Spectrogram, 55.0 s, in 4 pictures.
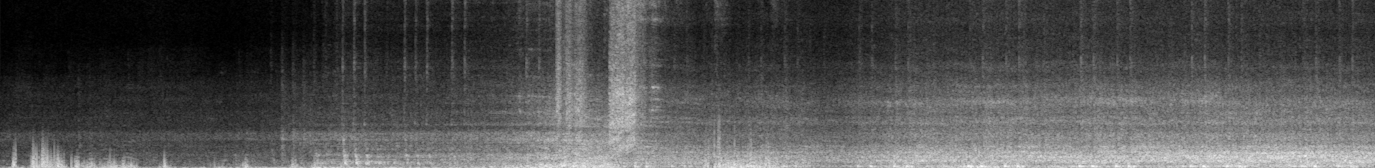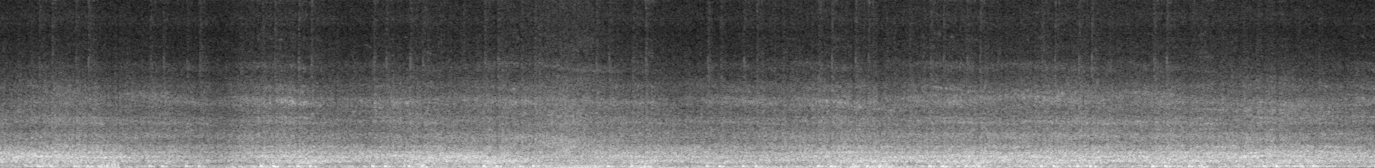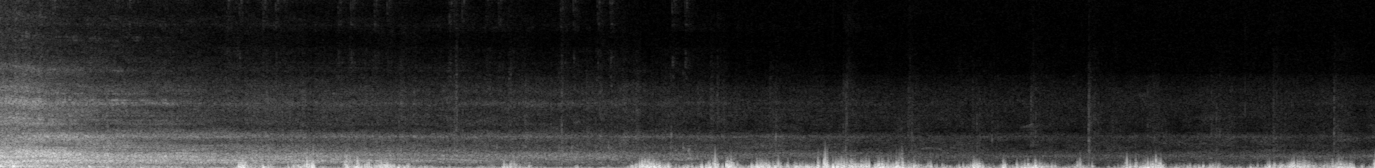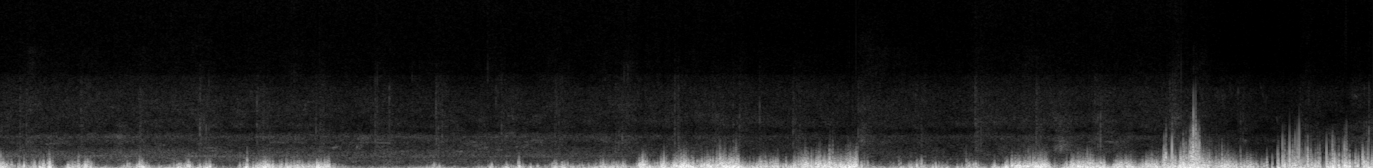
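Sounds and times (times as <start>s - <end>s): passenger train rumbling past: 0.0s - 54.9s
wheels clacking over rail joints: 2.3s - 34.7s.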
